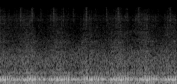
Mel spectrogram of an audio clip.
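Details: 2005 Suzuki GSX-R600 idling in neutral after clutch cable adjustment (previous owner said it was stretched; top adjuster was out): quick, even four-cylinder idle, smooth steady hum, no knocks or clatter. Normal healthy idle.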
